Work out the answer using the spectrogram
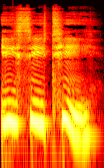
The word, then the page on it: ect: British English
